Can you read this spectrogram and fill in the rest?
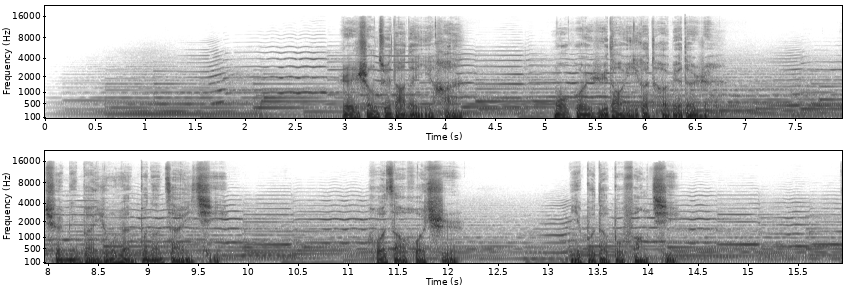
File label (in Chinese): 男, 独白; 你陪我一程-我念你一生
